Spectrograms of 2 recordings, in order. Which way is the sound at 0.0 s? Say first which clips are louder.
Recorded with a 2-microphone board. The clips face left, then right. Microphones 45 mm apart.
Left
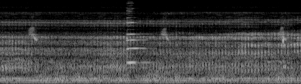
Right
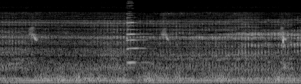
Left 3 dB; 35° left (ahead or behind).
